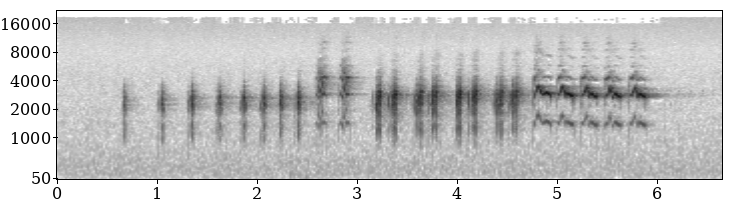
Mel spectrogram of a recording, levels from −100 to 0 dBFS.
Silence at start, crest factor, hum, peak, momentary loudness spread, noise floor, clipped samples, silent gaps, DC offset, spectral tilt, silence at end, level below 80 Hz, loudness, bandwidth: 0.65 s; 18 dB; none; -2 dBFS; 20 LU; -56 dBFS; under 0.1%; none; under 0.1%; 3 dB/octave; 0.7 s; -76 dBFS; -16 LUFS; 19 kHz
